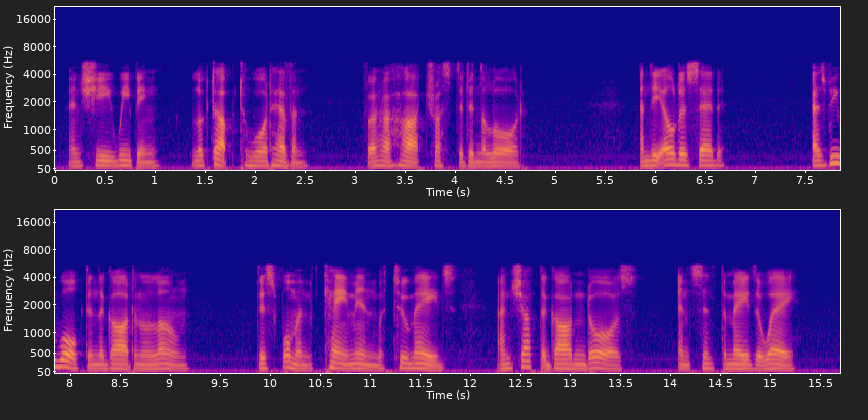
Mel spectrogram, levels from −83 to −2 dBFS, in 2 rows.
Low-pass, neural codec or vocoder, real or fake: 5.4 kHz; autoencoder, 48 kHz, 128 numbers a frame, DAC-VAE, trained on Japanese speech; fake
